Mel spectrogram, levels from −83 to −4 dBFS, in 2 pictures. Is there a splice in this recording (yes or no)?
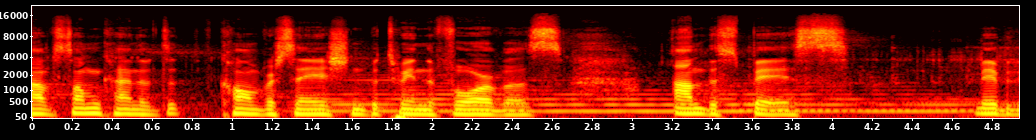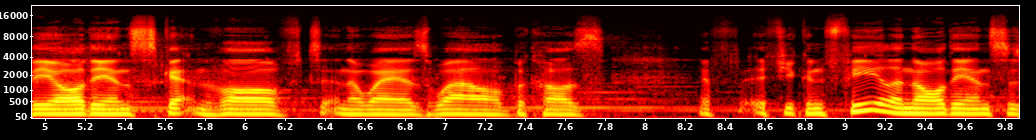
no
